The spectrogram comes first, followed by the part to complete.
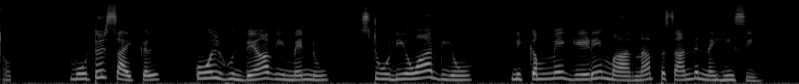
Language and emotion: Punjabi, neutral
